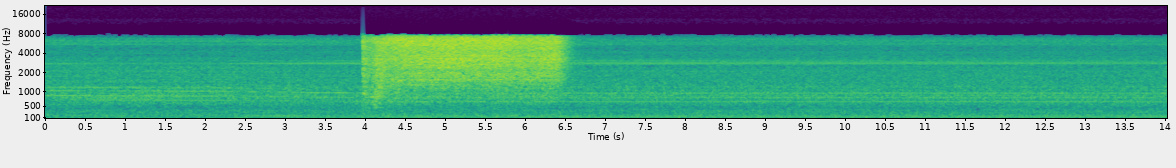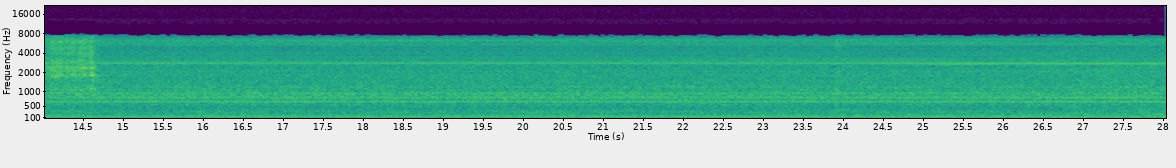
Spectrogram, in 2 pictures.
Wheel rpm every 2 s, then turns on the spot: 0, 0, 0, 0, 0, 0, 0, 40, 0, 0, 0, 0, 0, 0.
none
